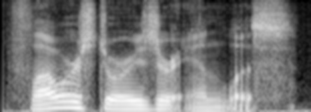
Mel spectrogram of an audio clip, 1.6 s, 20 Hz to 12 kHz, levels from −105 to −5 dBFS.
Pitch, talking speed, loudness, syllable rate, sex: 130 Hz, 155 wpm, -15 LUFS, 5.4 syllables/s, male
